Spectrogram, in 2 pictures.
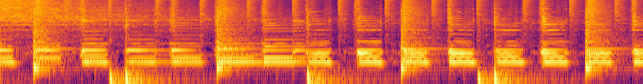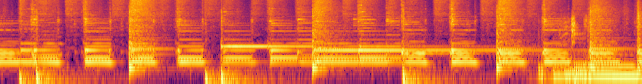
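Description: Background music: an upbeat track of plucked strings over a drum kit, with a steady beat.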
